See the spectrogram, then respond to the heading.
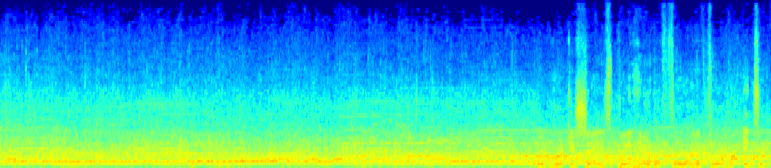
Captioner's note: crowd cheers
